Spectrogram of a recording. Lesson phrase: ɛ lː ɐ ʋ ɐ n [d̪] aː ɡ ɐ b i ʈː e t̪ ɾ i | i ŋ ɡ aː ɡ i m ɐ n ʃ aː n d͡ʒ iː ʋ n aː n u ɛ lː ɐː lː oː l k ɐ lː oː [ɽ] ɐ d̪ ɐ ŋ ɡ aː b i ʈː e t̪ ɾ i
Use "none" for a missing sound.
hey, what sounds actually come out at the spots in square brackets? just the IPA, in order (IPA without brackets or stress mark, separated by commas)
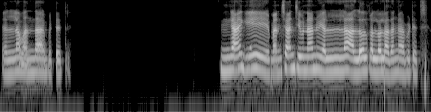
d̪, l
